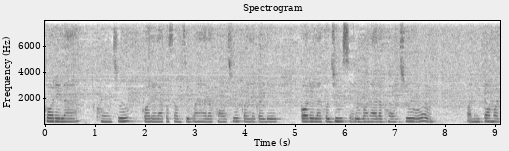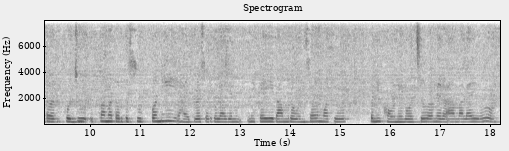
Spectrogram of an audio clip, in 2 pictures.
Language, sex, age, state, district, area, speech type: Nepali, female, 30-45, West Bengal, Darjeeling, rural, spontaneous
